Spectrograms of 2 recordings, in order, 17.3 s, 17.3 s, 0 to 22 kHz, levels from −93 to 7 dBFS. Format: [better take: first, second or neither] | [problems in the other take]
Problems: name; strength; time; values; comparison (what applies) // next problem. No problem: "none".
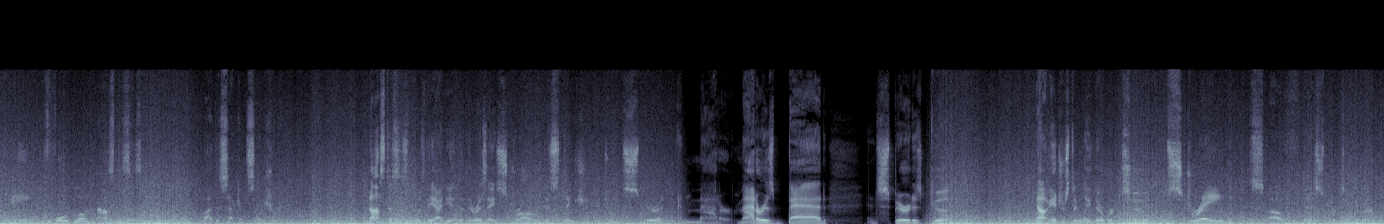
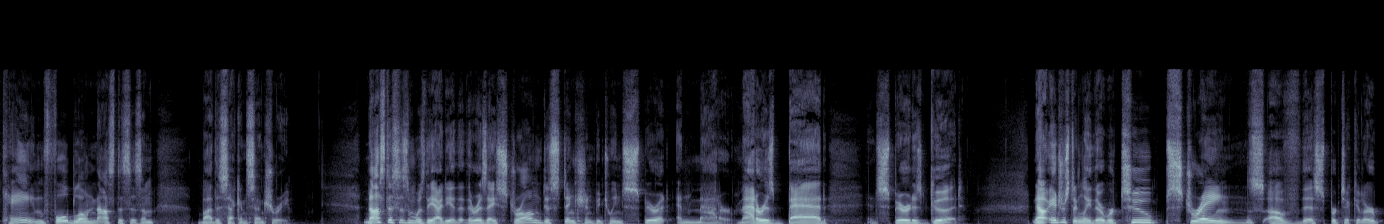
second | wind noise on the microphone; heavy; until 8.5 s and from 12 s on; 3 dB below the speech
